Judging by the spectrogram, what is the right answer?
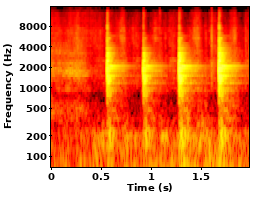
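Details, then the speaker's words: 2008 Pontiac G8, passenger front wheel off: five sharp dry clicks as the tie rod is rotated by hand; suspected broken tie rod, unconfirmed; car shakes badly at stops after sitting for years. "but as I rotate that it you can hear it clicking so I'm wondering if that tie rod is broken"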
